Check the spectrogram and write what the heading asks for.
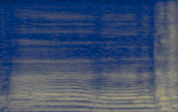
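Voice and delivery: imitation of speaking in slow motion. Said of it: "E agora assim, devagar".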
